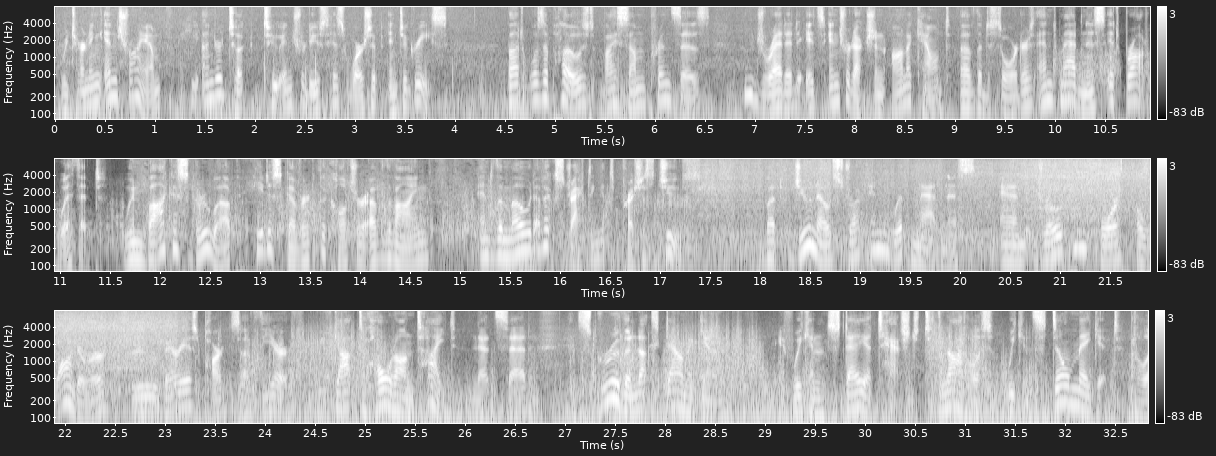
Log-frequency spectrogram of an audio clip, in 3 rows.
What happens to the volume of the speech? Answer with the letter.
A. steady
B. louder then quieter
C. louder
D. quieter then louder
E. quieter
A.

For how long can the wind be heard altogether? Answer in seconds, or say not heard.
33 s.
